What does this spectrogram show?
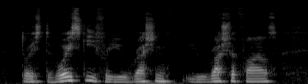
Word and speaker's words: Dostoyevsky: biography of of tolstoy of dostoyevsky which is pronounced deutsch devoesky deuce devoysky for you russian russia files and they were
